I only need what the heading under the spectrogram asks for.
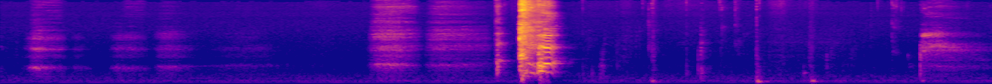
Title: Making my self sneeze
